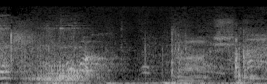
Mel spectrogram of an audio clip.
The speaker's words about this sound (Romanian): Uite, mutăm masa în mijlocul odăi.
